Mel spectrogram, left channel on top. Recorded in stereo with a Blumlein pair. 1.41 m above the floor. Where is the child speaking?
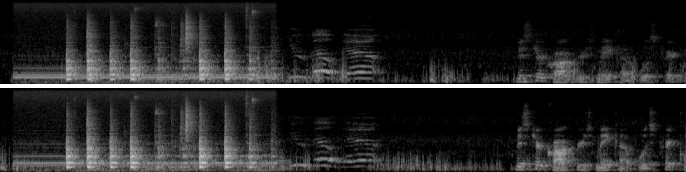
35° left, 1.2 m.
